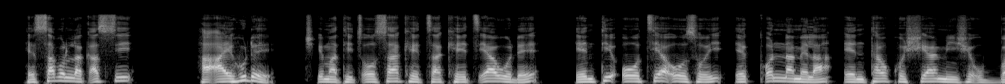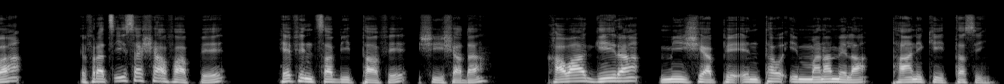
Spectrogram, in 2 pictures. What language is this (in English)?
Gofa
